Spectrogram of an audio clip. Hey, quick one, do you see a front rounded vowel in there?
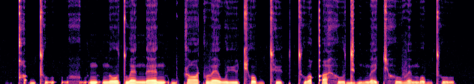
yes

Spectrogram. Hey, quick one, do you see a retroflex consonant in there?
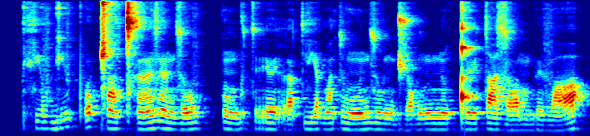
no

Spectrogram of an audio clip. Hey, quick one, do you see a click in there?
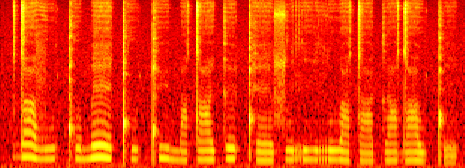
yes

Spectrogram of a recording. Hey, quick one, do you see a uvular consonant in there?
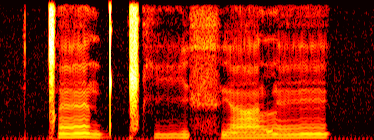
no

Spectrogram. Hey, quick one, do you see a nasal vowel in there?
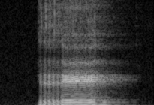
no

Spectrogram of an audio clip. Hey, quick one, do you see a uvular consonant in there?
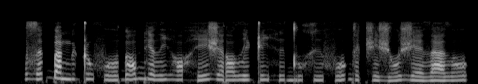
no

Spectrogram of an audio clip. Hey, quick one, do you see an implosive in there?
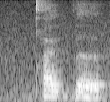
yes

